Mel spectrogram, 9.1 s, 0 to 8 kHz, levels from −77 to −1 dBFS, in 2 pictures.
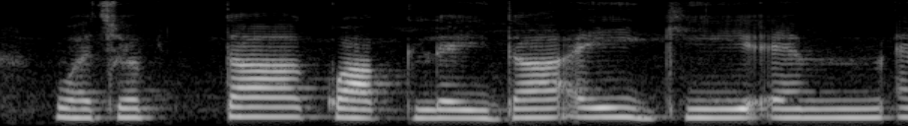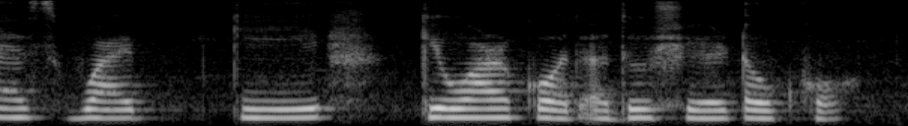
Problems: none marked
